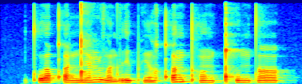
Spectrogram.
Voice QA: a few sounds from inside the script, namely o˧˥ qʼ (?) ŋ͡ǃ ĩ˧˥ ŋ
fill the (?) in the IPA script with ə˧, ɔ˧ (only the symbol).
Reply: ə˧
